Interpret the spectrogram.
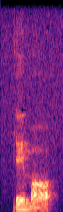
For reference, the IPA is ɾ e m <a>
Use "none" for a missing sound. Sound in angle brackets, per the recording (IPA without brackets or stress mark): ɑ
